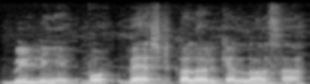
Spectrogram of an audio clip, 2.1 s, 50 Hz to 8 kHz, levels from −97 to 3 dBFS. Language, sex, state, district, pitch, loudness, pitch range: Konkani, male, Goa, North and South Goa, 115 Hz, -16 LUFS, 110-115 Hz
